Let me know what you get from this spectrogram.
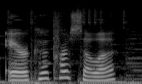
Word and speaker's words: Erika Carsella: If you use my name, Erika Carsella,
